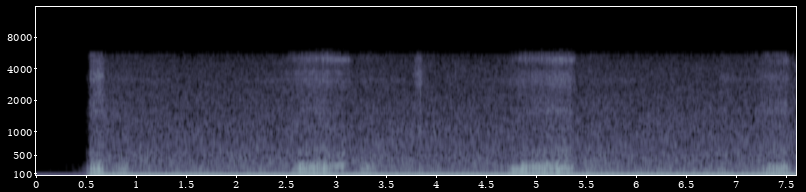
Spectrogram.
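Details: A male corgi snores softly while held asleep, with low, rumbling breaths about every two seconds.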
